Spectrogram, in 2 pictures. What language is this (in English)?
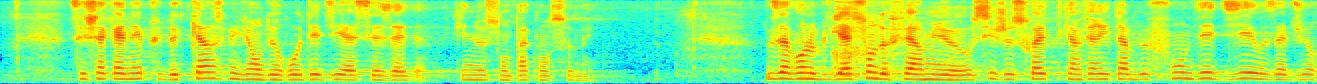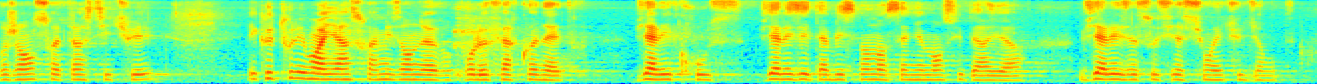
French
